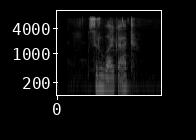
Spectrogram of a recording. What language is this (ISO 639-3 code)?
nep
